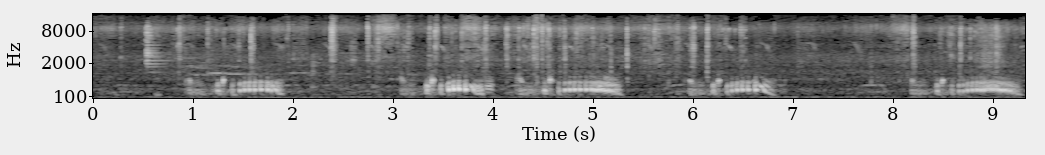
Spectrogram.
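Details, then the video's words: White male pigeon in a performing display, giving five rolling, pulsed coo phrases spaced about every two seconds, each a low burbling swell lasting under a second, with quiet rustling between phrases. "Male Pigeon Super Performance"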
